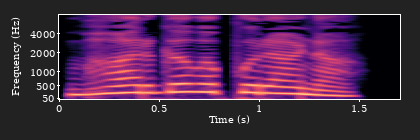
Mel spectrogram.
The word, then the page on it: ಭಾರ್ಗವಪುರಾಣ: Kannada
